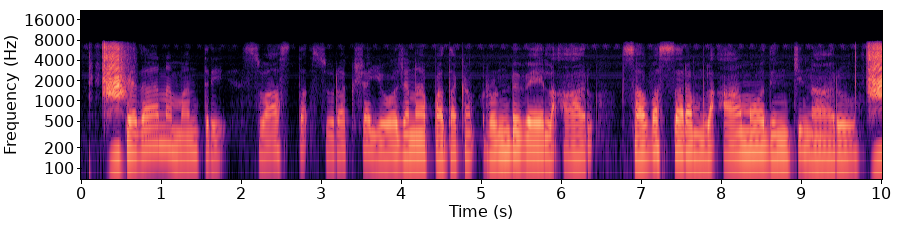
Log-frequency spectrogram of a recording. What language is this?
Telugu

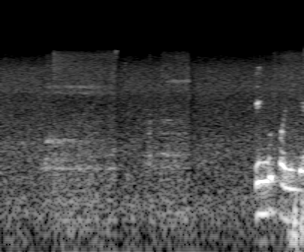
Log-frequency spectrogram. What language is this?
Tamil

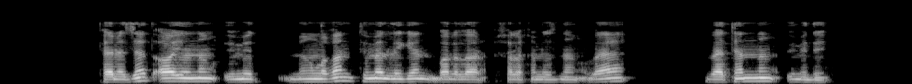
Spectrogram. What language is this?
Uyghur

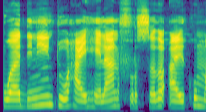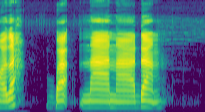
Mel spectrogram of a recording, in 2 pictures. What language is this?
Somali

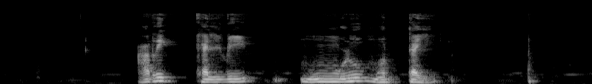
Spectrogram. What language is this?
Tamil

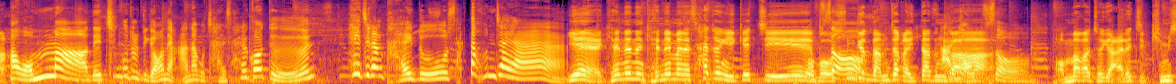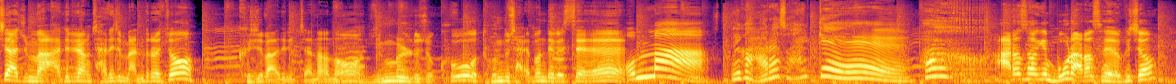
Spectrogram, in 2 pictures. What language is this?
Korean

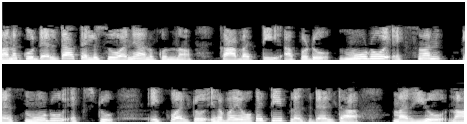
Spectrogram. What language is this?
Telugu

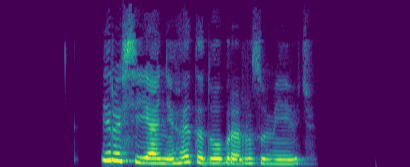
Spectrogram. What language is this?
Belarusian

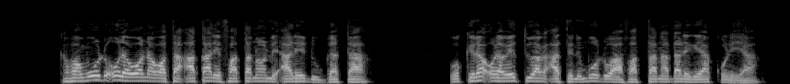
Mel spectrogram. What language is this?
Kikuyu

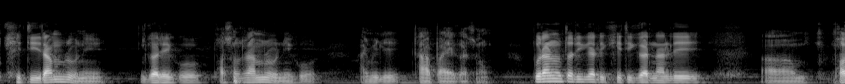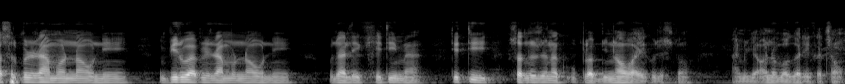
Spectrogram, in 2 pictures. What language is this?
Nepali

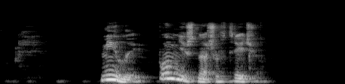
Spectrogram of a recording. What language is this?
Russian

